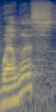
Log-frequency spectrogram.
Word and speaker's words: Wellis: Well? Is it Wellis? W-E-L-L-I-S? Yeah, Wellis. Hey, I spelled it right. Are you Mr. Wellis?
